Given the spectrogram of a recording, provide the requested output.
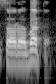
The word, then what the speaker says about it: शरबत: ठीक है, शरबत, ब के बाद अ का उच्चारण होता है शरबत, शरबत।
